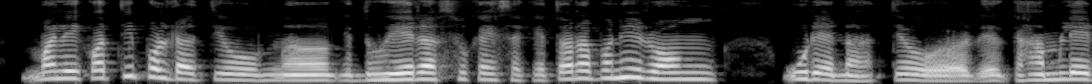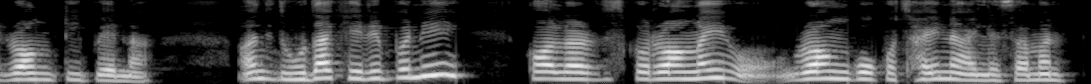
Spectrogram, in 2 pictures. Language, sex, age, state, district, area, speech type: Nepali, female, 30-45, West Bengal, Kalimpong, rural, spontaneous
